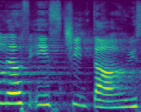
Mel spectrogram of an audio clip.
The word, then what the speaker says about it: cinta: And in Bahasa Melayu or Bahasa Malaysia, we call love is cinta. We spell it like C-I-N-T-A, cinta.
